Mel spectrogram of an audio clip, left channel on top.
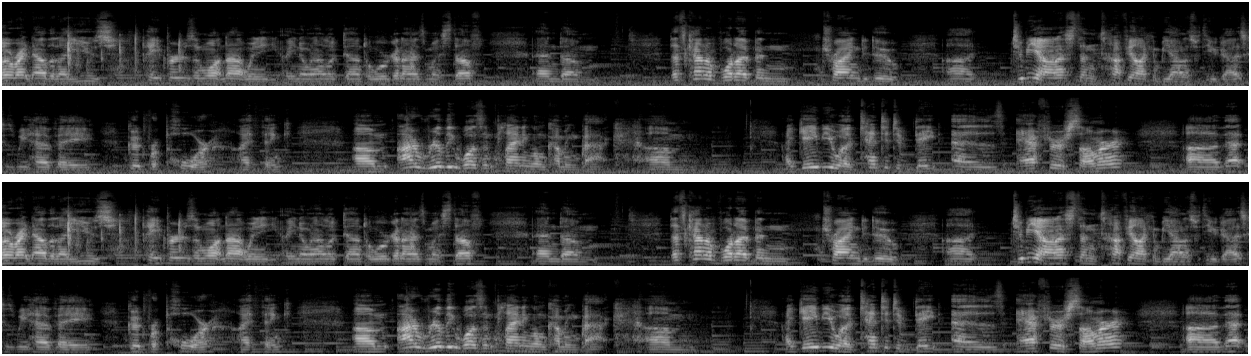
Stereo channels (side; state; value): left; noise; rumble, 19 dB below the sound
